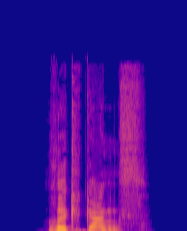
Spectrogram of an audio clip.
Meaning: genitive singular of Rückgang
- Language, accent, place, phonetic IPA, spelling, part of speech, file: German, Germany, Berlin, [ˈʁʏkˌɡaŋs], Rückgangs, noun, De-Rückgangs.ogg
